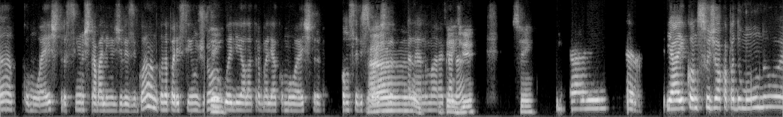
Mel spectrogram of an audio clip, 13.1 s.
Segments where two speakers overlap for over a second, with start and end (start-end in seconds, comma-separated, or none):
6.1-7.8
